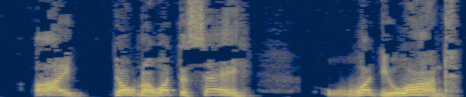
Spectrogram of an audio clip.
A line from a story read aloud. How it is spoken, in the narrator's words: he sobbed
